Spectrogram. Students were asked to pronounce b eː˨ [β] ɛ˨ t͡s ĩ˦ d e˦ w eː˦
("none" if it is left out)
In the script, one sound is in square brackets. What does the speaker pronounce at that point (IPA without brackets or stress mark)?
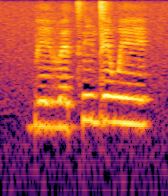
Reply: β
